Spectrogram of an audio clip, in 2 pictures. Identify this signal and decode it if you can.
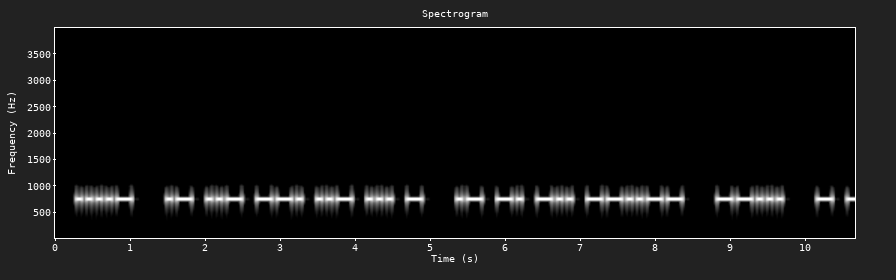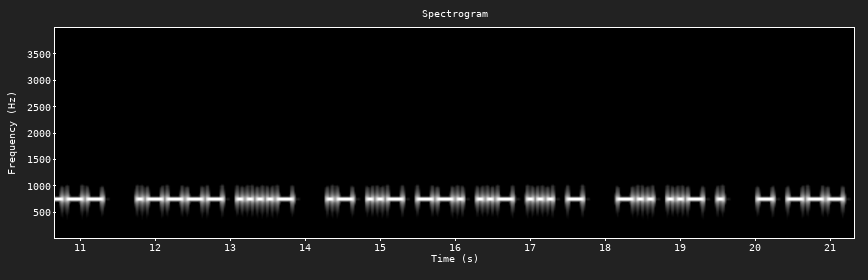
Morse code, heard as a keyed tone, about 18 wpm, 750 Hz. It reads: 4 AUGUST AND, 7 TO 14 AUGUST DUE TO
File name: Morse / 18WPM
